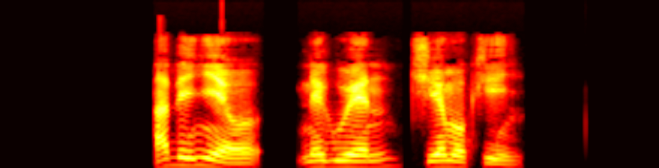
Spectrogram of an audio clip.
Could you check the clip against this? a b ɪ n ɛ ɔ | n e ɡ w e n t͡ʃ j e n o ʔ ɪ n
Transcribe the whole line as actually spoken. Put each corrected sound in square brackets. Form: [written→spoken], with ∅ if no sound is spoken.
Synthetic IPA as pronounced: a b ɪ [n→ɲ] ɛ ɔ | n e ɡ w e n t͡ʃ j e [n→m] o [ʔ→k] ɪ [n→ɲ]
